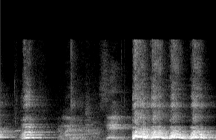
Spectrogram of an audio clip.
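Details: Female Belgian Malinois in Northern New Jersey, described as unpredictably aggressive, meeting a dog behaviour trainer for force-free training. A man's voice first, then a sudden burst of loud, harsh, rapidly repeated barking filling the final second.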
